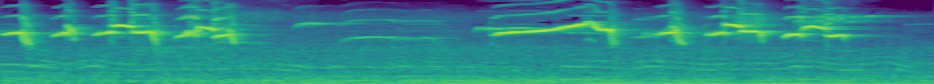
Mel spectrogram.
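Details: Oriental magpie-robin song played as a lure to coax a magpie-robin that has stopped singing: quick bursts of sharp, high chirps mixed with long, clear whistled notes, some rising, repeating in lively phrases over a low background hum.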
